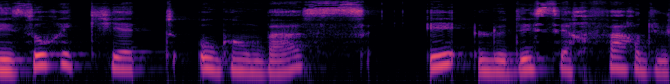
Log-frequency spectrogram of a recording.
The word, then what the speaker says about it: gambas: Et bien tout simplement parce que gambas ce n'est pas un nom français, hein, tout comme hamburger. Donc pour les noms étrangers bien sûr, vous prononcez comme cela doit se prononcer. Donc comme en espagnol on dit gambas et en anglais on dit hamburger, vous le prononcez de cette manière.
